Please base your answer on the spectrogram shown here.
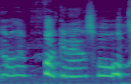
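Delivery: high mocking squeaky voice; high put-on voice of someone storming off annoyed; imitating annoyed person. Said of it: "they're like".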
